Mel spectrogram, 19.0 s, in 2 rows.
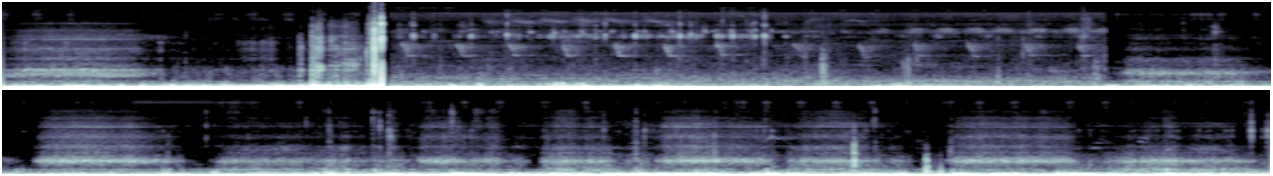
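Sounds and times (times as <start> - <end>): heavy breathing: 0.0 - 1.4, 8.2 - 19.0
bird chirping: 2.9 - 9.4.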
